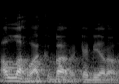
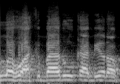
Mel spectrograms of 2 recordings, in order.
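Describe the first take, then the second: First: Akbar stops on r with no vowel. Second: Akbar gets a final vowel joined to kabira. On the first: "lagi baik" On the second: "nak baca Allahu akbaru kabira pun boleh"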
